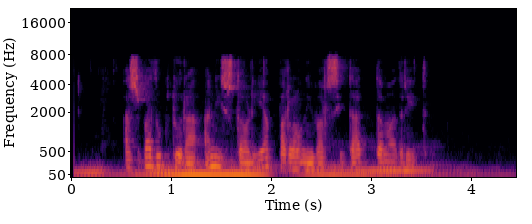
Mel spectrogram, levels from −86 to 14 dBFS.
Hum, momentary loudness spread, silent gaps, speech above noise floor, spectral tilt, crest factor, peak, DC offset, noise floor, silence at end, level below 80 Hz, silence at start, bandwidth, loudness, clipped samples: none; 14 LU; none; 26 dB; -5.5 dB/octave; 16 dB; -12 dBFS; under 0.1%; -53 dBFS; 0.4 s; -30 dBFS; 0.05 s; 8.2 kHz; -29 LUFS; under 0.1%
